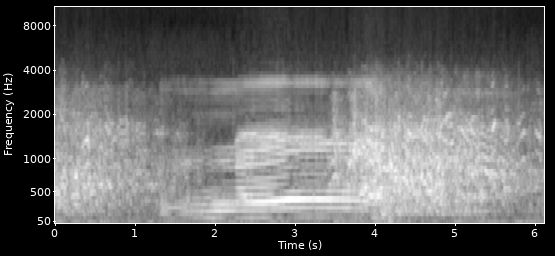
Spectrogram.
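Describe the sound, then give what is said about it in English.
A cow that is being ridden gives one long, drawn-out moo with a rich harmonic tone, framed by rustling noise and voices before and after. “Suddenly, I saw him. He came riding towards me. Whoa! Whoa! Easy now, easy, old paint.”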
